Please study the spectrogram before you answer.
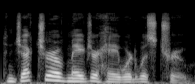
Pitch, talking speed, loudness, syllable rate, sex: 120 Hz, 215 wpm, -16 LUFS, 6.3 syllables/s, male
